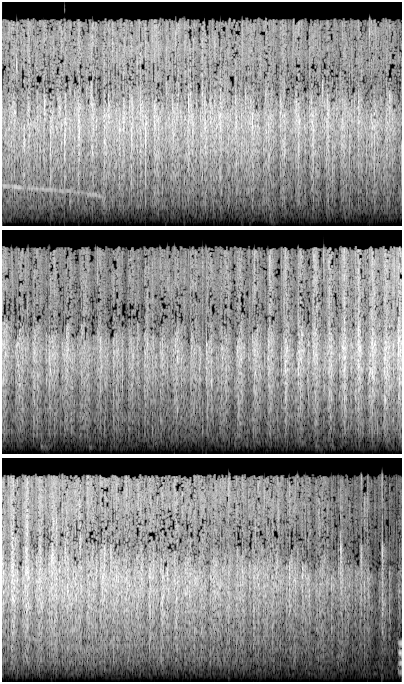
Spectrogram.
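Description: A large audience applauding, many hands clapping in a dense, steady patter that thins out near the end.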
